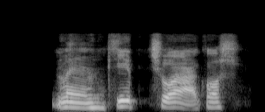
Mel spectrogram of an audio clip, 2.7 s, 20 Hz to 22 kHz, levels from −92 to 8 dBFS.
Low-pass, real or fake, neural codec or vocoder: 7.2 kHz; fake; codec, 24 kHz, 1 kbps, SNAC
